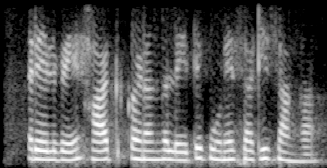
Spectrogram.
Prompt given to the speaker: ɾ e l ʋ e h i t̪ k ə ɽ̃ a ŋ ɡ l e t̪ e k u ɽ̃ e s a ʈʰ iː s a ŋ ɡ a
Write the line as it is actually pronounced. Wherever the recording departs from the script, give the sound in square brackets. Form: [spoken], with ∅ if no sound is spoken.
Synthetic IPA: ɾ e l ʋ e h [a] t̪ k ə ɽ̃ [ə] ŋ ɡ l e t̪ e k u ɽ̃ e s a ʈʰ iː s a ŋ ɡ a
